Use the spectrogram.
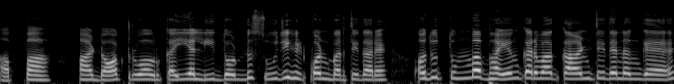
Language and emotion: Kannada, fearful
